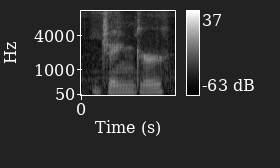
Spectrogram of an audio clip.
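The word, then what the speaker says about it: Jangerberries: they're wrong are doing come on jinger not ginger let me let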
